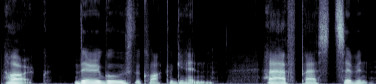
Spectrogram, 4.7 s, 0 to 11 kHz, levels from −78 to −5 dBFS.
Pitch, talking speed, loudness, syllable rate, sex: 155 Hz, 100 wpm, -17 LUFS, 3.2 syllables/s, female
